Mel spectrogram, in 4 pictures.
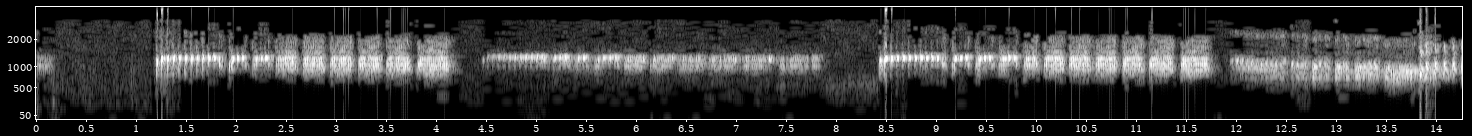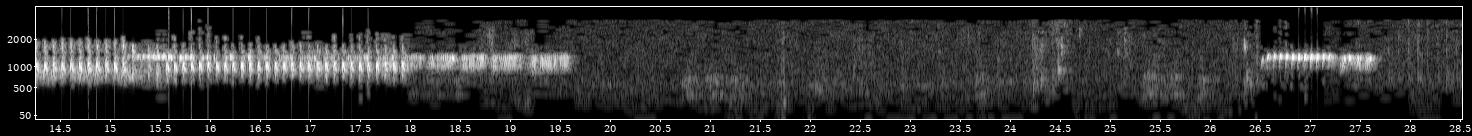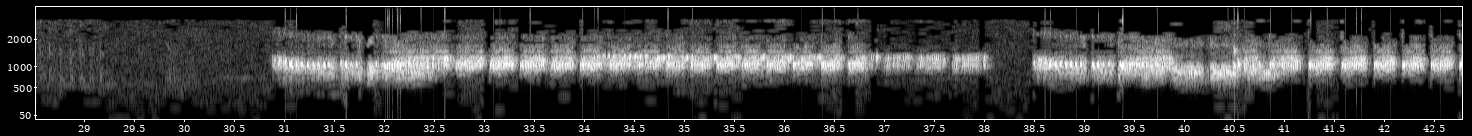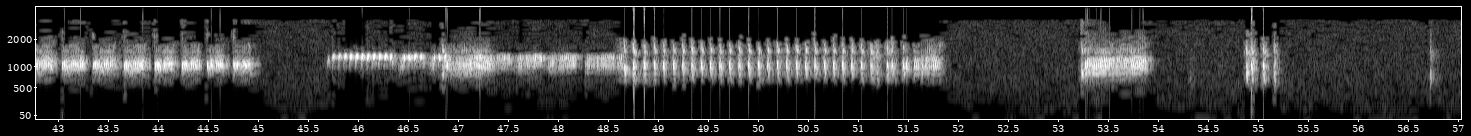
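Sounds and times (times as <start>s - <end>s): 
frog: 0.0s - 0.3s, 1.2s - 19.7s, 26.3s - 29.3s, 30.8s - 45.1s, 45.7s - 52.0s, 53.2s - 54.0s, 54.8s - 55.3s.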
